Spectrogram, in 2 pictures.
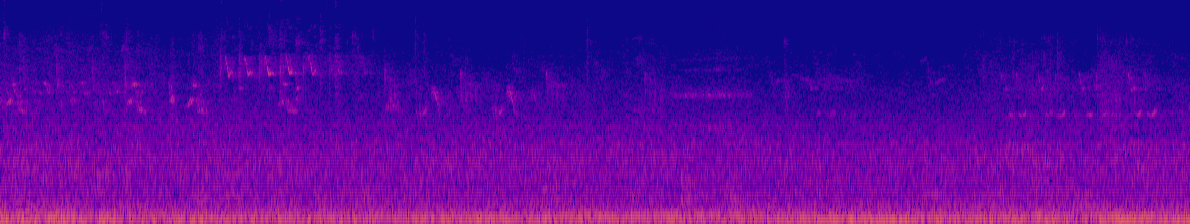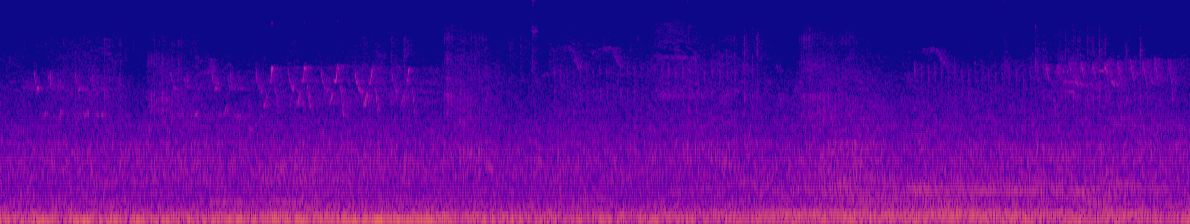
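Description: Outdoor ambience: birds chirping in short trilled series, over a steady low rumble.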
